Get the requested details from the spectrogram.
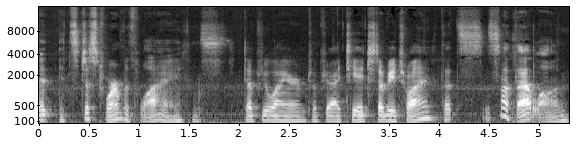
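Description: A man talks in an ordinary speaking voice at medium pitch. His pace is moderate and his intonation fairly even. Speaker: podcast co-host. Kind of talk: casual chat.

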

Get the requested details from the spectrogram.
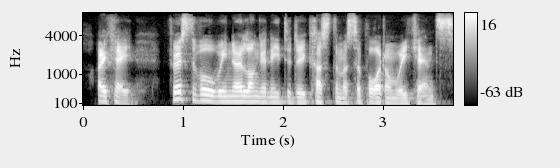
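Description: This man speaks with a New Zealand accent. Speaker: software company founder. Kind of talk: interview.

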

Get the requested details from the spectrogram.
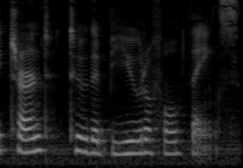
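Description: Speaking at a fairly slow pace, a woman talks with a Ukrainian accent. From Ukraine. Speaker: nonprofit founder. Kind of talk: interview. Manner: halting.

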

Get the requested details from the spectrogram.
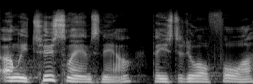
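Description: Recorded very cleanly with a silent background, a man with an Australian accent speaks at a fairly high pitch with fairly even intonation. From Australia (Albury, NSW). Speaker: tennis strategy analyst and coach. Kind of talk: interview.

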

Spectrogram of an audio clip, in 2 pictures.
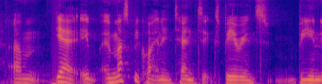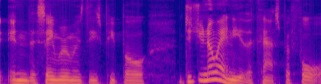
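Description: Speaking at a fairly quick pace, a man talks in a Welsh accent. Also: medium pitch for a man, ordinary pitch variation. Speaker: podcast co-host. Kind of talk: interview.

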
